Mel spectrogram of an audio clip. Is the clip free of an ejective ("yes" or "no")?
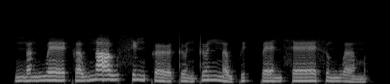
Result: yes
